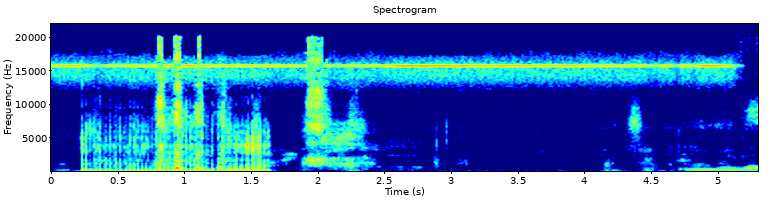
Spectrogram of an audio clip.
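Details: Pet dog snoring very loudly while asleep: one rough, rumbling snore lasting about a second and a half, then quiet breathy sounds and a brief human voice near the end.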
